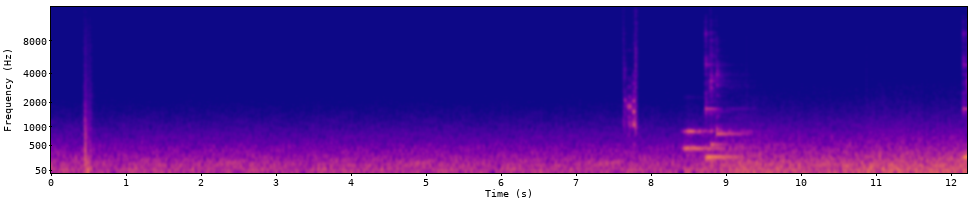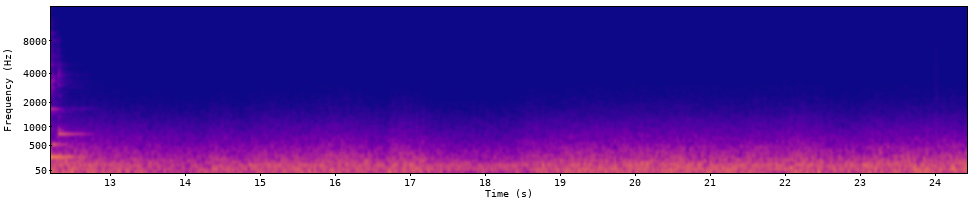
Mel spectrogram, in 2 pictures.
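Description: A spaceship engine hums with a low, steady rumble.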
